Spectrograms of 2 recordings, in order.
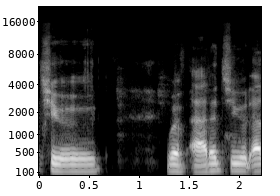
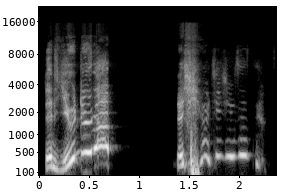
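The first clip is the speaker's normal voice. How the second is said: high, astonished disbelief; astonished squeal; faster than usual. Real, not acted. Streamer squeals at the viewer who sponsored sixteen months, astonished. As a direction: squeal it out, can't believe it.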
